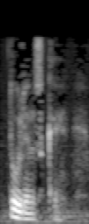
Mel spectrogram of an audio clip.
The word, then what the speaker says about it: Тулинское: И можно прямо сказать, что действительно ударение Тулинское.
